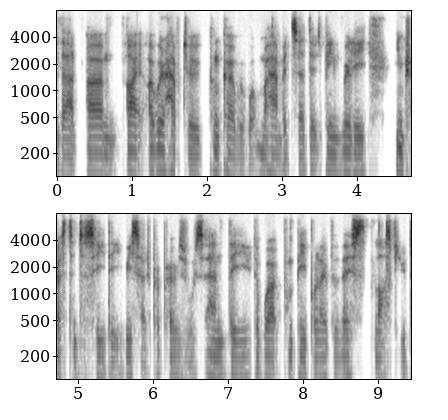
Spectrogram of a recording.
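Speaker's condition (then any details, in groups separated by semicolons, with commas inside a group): No condition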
